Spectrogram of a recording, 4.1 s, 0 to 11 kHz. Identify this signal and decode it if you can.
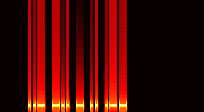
Morse code, heard as a keyed tone, about 25 wpm, 700 Hz. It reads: UDTIW
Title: Five Challenging Letter-Number Combinations 25wpm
